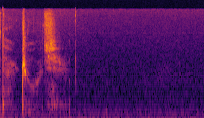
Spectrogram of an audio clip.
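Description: The end of a woman's short spoken line in Mandarin during the first moments, then quiet room tone.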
